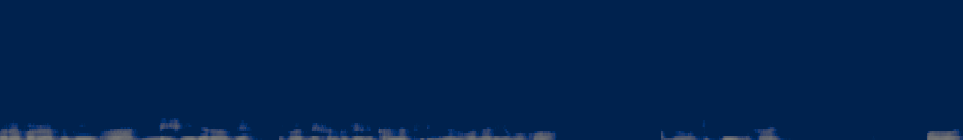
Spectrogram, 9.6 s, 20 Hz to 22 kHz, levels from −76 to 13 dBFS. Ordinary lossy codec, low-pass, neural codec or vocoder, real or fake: MP3, 16 kbps; 3.6 kHz; codec, 16 kHz, 0.5 kbps, X-Codec, WavLM features, trained on Multilingual LibriSpeech; fake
